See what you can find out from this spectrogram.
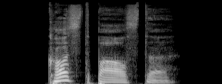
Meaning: inflection of kostbar: 1. strong/mixed nominative/accusative feminine singular superlative degree 2. strong nominative/accusative plural superlative degree
- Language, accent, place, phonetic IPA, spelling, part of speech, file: German, Germany, Berlin, [ˈkɔstbaːɐ̯stə], kostbarste, adjective, De-kostbarste.ogg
